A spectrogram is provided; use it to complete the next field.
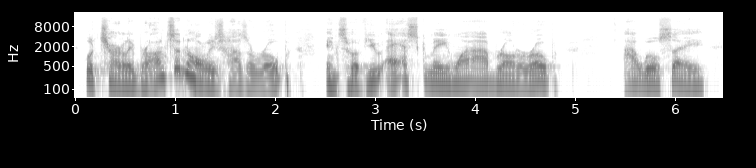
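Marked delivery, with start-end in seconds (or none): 0.1-2.1 spoken with an Irish brogue and lilt. Retelling a man answering his partner's question about the rope, in an Irish brogue. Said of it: "he answers in that Irish brogue".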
